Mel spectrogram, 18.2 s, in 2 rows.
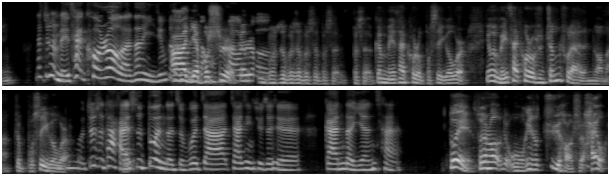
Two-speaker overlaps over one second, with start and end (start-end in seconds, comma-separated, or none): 2.5-4.1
